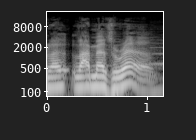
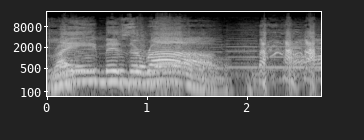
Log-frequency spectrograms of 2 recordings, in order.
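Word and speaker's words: Les Misérables: That's from La Miserere. No, you're not saying it right. Les Miserables.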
